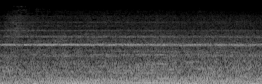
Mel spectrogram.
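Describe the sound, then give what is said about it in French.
A Paris metro train on line 2 rumbles steadily through a station, a continuous low roar of wheels on rails with a thin, sustained high-pitched whine running above it, and no voices. “Par où on va, la ligne 2? Ah oui, Pigalle.”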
